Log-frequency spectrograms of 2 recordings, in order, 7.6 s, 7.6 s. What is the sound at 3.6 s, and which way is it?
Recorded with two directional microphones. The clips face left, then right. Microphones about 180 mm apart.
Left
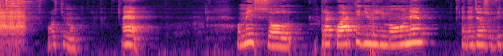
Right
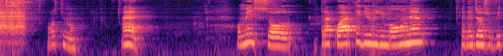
A woman's voice, 30° right (ahead or behind).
